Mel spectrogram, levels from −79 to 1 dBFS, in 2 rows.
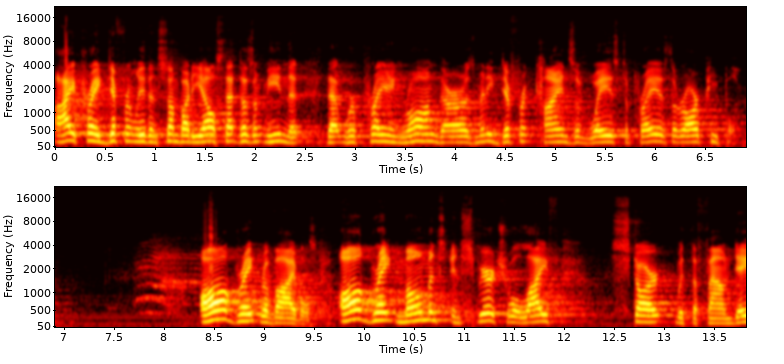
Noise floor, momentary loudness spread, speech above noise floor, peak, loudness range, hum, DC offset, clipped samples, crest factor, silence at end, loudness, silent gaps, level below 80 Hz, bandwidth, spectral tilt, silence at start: -56 dBFS; 11 LU; 38 dB; 0 dBFS; 8 LU; none; under 0.1%; under 0.1%; 18 dB; 0 s; -18 LUFS; none; -64 dBFS; 14.5 kHz; -6 dB/octave; 0 s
